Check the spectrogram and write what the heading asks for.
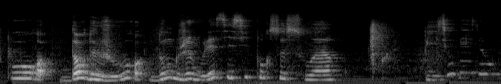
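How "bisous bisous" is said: voix aiguë mignonne. Real, not acted. Au revoir mignon aux abonnés.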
